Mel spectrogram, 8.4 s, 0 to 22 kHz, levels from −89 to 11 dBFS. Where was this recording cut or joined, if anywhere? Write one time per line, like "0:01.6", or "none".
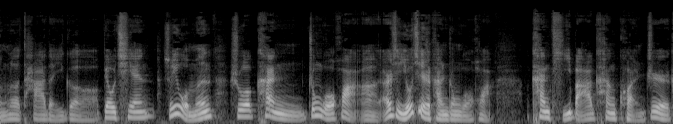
none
